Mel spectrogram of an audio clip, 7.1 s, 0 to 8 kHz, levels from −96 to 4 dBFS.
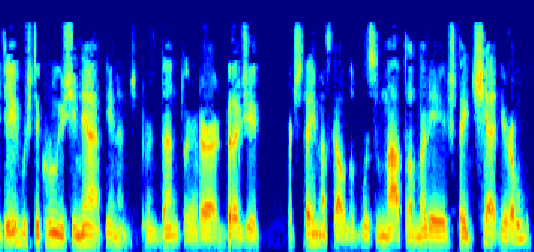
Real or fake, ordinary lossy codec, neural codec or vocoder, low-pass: fake; MP3, 24 kbps; codec, 24 kHz, 0.9 kbps, WavTokenizer, small release; 7.2 kHz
